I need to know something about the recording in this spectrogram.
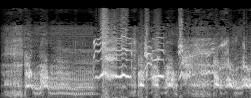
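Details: Angry dog barking loudly: whining, wavering tonal yelps followed by sharp, strained barks and rising cries, irregular and dense, with a brief low moan near the start.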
